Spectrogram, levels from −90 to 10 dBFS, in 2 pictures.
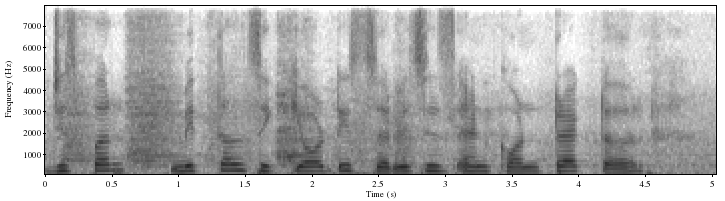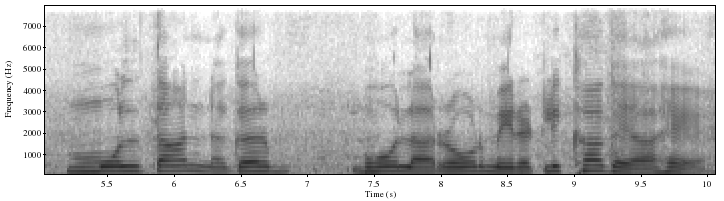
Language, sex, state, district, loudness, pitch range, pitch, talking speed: Hindi, female, Uttar Pradesh, Shamli, -15 LUFS, 205-240 Hz, 220 Hz, 85 wpm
